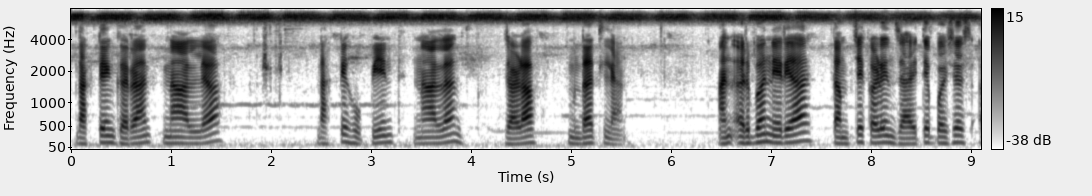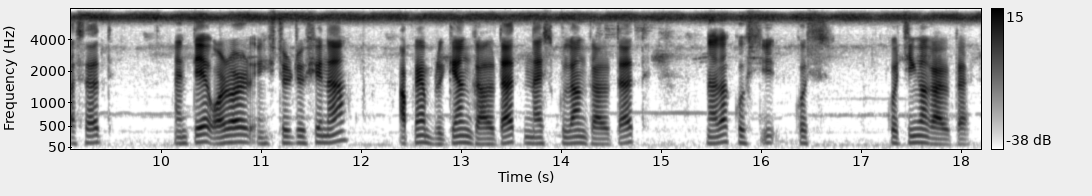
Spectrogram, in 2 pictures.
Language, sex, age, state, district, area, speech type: Goan Konkani, male, 18-30, Goa, Salcete, rural, spontaneous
